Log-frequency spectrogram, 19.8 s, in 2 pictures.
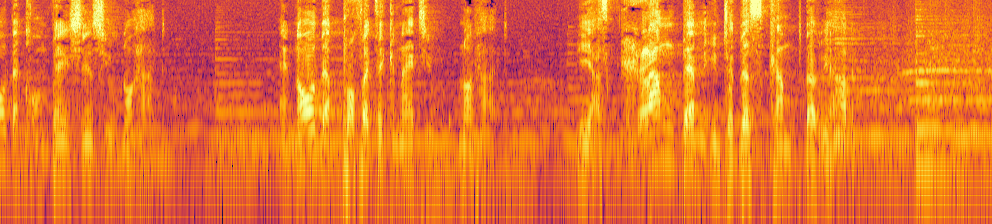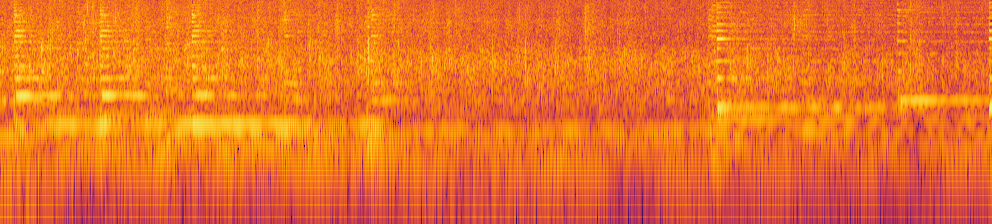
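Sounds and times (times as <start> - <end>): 
speech: 0.0 - 1.8, 2.8 - 5.1, 5.8 - 8.7
audience clapping: 8.4 - 19.8.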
